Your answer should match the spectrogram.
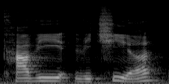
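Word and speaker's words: Civitavecchia: bombings were scheduled in the German-controlled city of Cavi Vecchia, Italy. Did I say that right, you think? – Sounds right.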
